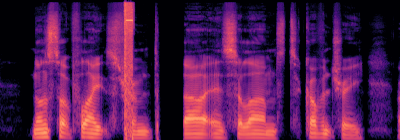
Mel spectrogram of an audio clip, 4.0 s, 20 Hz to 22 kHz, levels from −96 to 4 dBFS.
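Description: At 1.24 s the playback system sent out a block of memory before any audio had been written into it, so leftover data was played as samples. This uninitialised buffer is heard as a harsh, loud burst of digital noise lasting about 80 ms, ending at 1.32 s, with nothing of the speech in it.

From 1.57 s to 1.85 s the incoming speech stalls, most likely because packets were held up in transit and the call's jitter buffer ran dry. This call audio freeze begins with the last sound briefly carried on, then about 230 ms of silence. When the speech returns it picks up exactly where it stopped, so nothing is lost, but everything after that point arrives about 0.26 s late.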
